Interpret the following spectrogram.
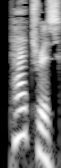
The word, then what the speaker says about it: Πάτρα: Patras, Greek, Patra, Greek, Patra, Classical Greek and Kathorevisa, Patrai, place, Greek pronunciation, Patrai, Latin, Patrai, place, is Greece's third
